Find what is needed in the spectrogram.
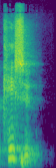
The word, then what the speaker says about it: kesu: So what people were actually saying was the Japanese word kesu, which in the English alphabet would be spelled like K-E-S-U or K-E-I-S-U. Yeah. It's just that when you say it in Japanese, you hardly pronounce that U. It becomes almost silent, or in some cases actually silent.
